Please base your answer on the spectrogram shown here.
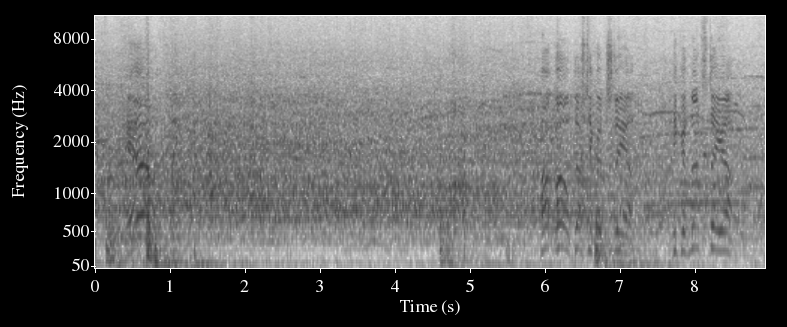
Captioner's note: applause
